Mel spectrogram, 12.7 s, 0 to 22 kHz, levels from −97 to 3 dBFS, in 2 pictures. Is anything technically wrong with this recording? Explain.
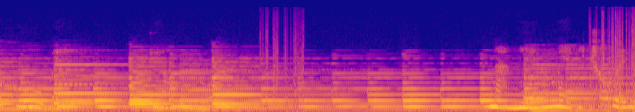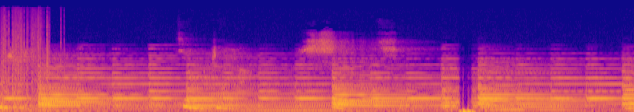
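Yes, there's loose connector crackle from 2.60 to 3.03 s and again from 5.89 to 6.99 s: a worn contact making and breaking, chopping the sound into irregular scratchy pops.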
